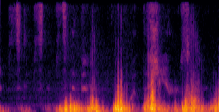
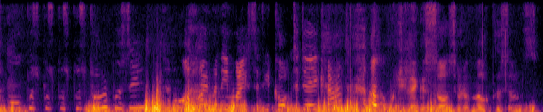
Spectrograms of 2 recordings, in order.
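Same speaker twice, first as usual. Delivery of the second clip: high, sing-song mocking baby talk to a cat; jeering. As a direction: taunt him like a pet kitten. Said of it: "jeering at him".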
